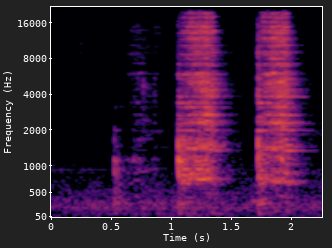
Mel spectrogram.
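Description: A knife chops parsley roughly on a board, with a soft first stroke followed by two louder, separate chopping hits in a quiet kitchen.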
